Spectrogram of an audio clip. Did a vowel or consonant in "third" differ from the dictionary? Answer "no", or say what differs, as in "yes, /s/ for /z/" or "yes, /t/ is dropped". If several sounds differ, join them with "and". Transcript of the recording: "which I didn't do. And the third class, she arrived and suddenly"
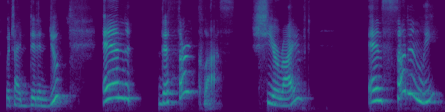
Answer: no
